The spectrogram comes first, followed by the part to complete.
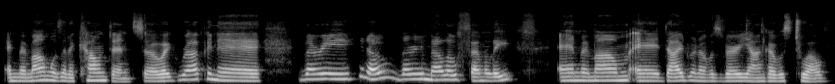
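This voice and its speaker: Earnest woman from Ukraine, low mellow voice. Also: dry recording, studio quality. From Ukraine, raised in Israel. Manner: earnest, halting with fillers. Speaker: guest, entrepreneur. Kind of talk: interview answers.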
